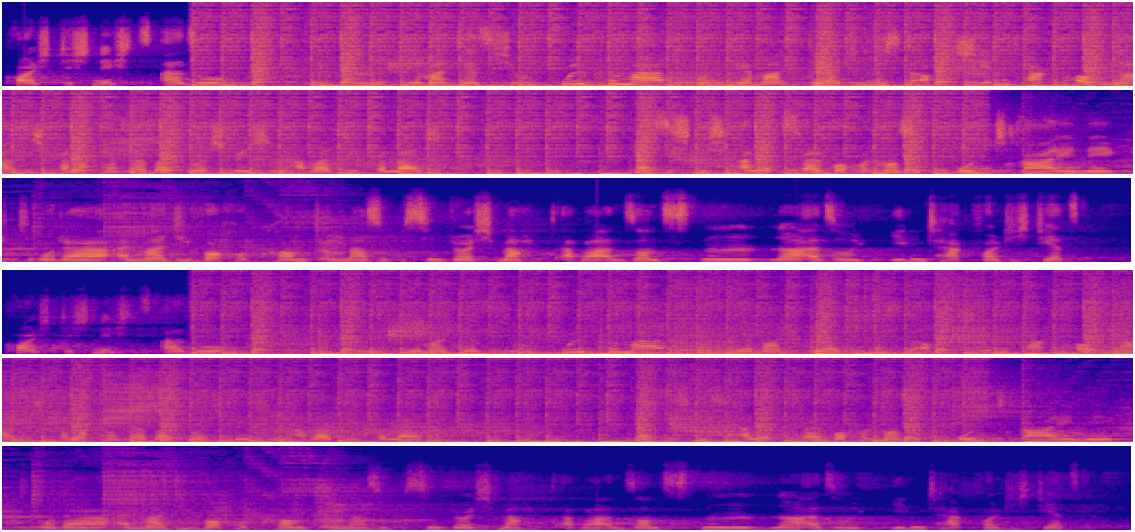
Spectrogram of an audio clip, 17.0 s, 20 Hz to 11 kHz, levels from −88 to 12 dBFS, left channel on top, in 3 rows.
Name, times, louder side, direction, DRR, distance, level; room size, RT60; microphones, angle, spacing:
voice 1, 0.0-7.8 8.5-16.7, left 5 dB, 55° left, 14 dB, 0.6 m, -30 dB
sound 1, 0.9-10.6, left 3 dB, 15° left, 1.0 m, -29 dB
sound 2, 1.1-13.0, left 1 dB, 35° right, 6.4 m, -29 dB
28.5 x 24.0 x 8.2 m, 2.3 s
head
